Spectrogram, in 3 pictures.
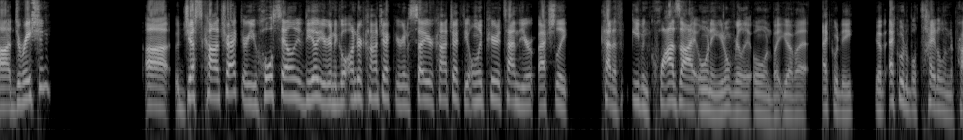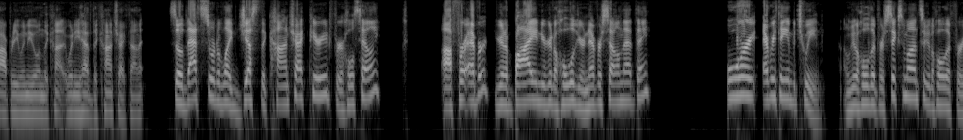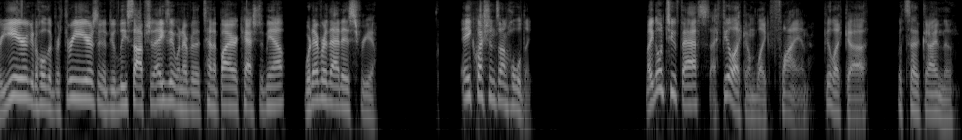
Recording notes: This was a live class recorded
